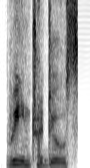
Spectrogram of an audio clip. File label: "reintroduce", Indian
